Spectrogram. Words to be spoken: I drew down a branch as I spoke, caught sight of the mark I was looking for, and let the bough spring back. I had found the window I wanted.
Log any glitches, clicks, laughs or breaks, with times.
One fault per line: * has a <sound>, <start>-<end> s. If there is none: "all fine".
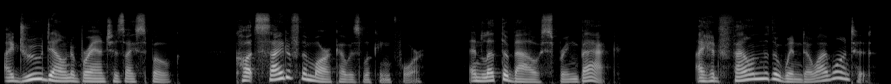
all fine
